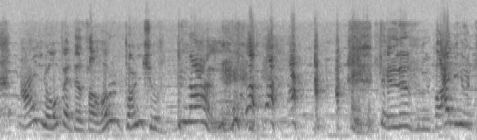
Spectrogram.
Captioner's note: laughs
